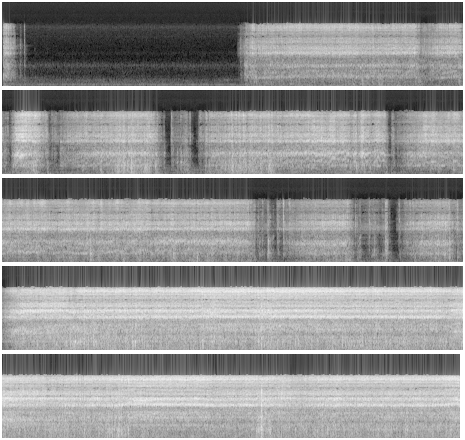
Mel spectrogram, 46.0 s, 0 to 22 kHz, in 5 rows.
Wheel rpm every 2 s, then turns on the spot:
10, 0, 30, 60, 40, 50, 30, 60, 50, 60, 60, 40, 30, 40, 150, 160, 160, 160, 160, 160, 160, 160, 160.
none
